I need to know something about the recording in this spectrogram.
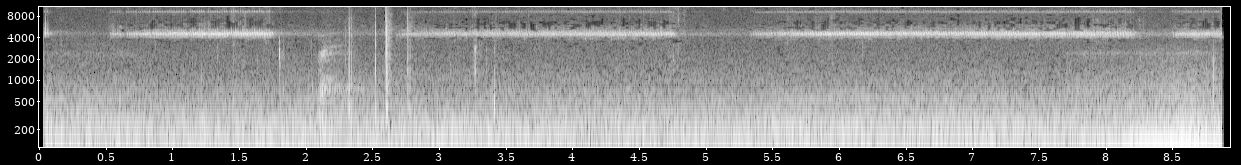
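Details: Periodical cicadas in Maryland during the 2021 seventeen-year emergence: a steady high buzzing drone that breaks off briefly several times, with low rumbling background noise and a few clicks and handling sounds.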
